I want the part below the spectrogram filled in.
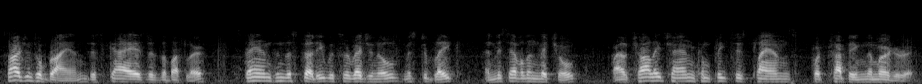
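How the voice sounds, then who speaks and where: A man's voice: medium pitch, a little fast, breathy edge. A man narrating as a 1930s radio announcer, reading a script in a dramatic, grandiose way. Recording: muffled, band-limited 1930s radio recording.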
